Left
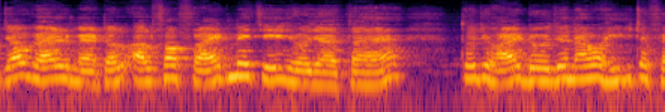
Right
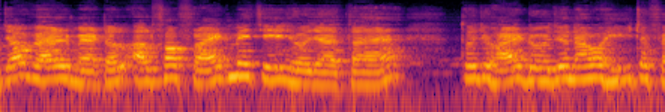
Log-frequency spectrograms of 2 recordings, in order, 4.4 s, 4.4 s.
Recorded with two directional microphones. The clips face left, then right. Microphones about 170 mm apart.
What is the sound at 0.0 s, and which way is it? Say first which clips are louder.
Speech: left 2 dB; 35° left (ahead or behind).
